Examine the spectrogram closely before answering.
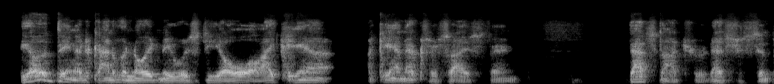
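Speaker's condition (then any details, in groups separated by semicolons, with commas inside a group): Laryngectomy; radiation and chemotherapy within last year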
